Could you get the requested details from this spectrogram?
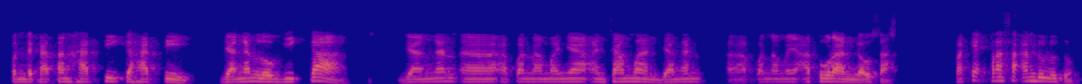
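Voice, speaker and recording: Man giving a parenting talk over a tinny line. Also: mid-range voice. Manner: animated, explanatory, with fillers and acted quotes. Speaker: parenting speaker and test consultant. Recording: phone-like narrow band.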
